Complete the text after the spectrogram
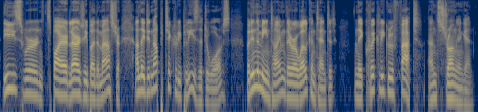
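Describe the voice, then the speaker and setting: A man reading a fantasy story aloud in expressive scripted narration. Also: mid-range voice, moderate pace, hardly any pauses, no room sound, studio quality. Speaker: audiobook reader.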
